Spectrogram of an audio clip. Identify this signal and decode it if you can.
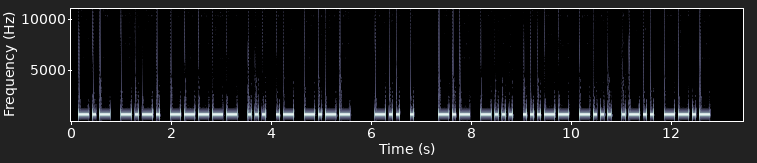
Morse code, heard as a keyed tone, about 17 wpm, 700 Hz. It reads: KC0SAY DE KB3BLQ
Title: USA Callsign DE Callsign - 6 Characters - 17wpm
